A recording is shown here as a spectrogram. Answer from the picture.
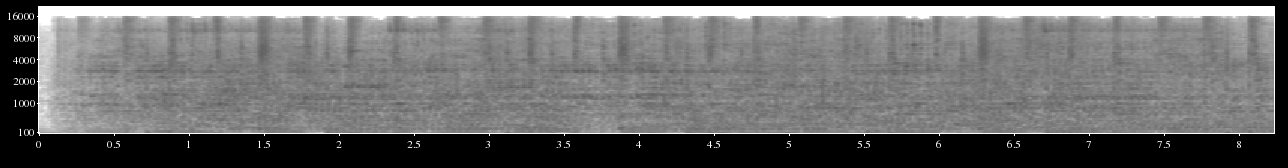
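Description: An excavator working an Xcentric Ripper XR40, the vibrating eccentric ripper tooth breaking into rock: a steady machine rumble with rapid ticking and clatter, under background music.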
